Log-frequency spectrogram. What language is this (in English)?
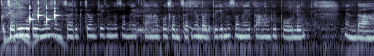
Malayalam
